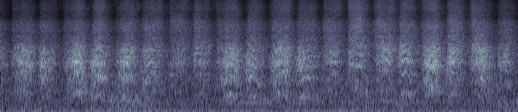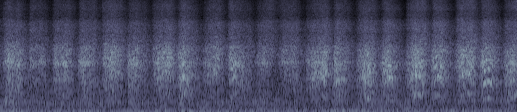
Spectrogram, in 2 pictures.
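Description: Stiff-bristled tire brush scrubbing a wet, foamy rubber tire sidewall in quick back-and-forth strokes, about four a second. The tire cleaner is lifting the factory coating off a brand-new tire.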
